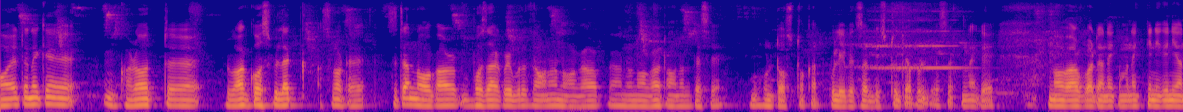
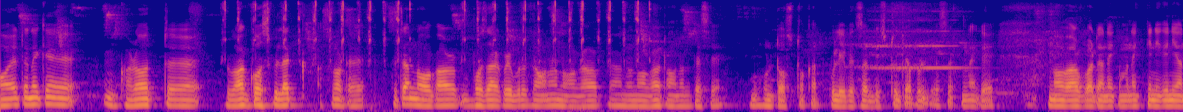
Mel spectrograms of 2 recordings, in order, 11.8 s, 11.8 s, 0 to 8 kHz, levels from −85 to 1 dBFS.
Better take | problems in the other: first | background sound (Scissors); 15 dB below the speech

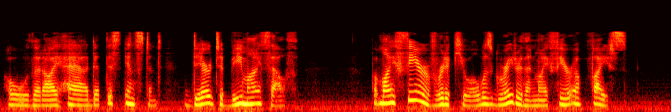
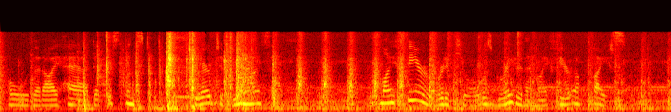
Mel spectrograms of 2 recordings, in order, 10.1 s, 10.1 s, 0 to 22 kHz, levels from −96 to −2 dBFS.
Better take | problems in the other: first | background sound (Printer); 3 dB above the speech

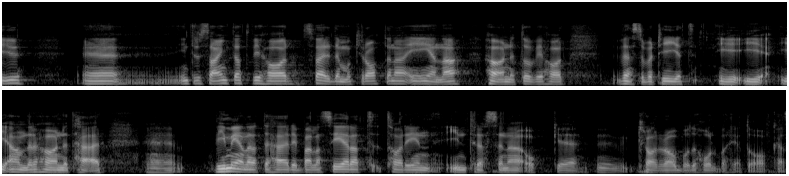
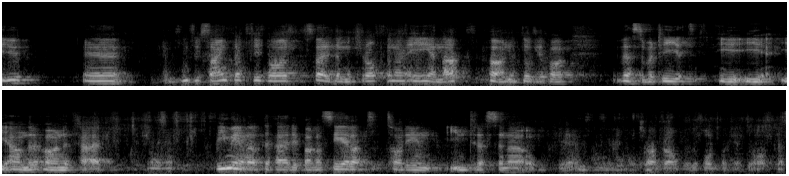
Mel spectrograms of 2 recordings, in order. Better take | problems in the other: first | noise reduction (neural separator model SepFormer DNS4)

